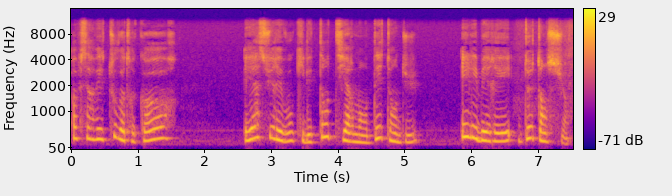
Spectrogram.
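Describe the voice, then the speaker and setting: A woman yoga instructor leading a guided relaxation in a calm, measured manner, giving instructions in short phrases. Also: on the high side, husky. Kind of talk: slow guided relaxation meditation.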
